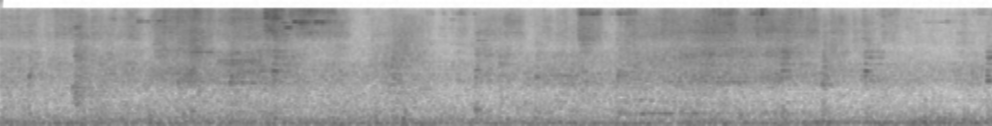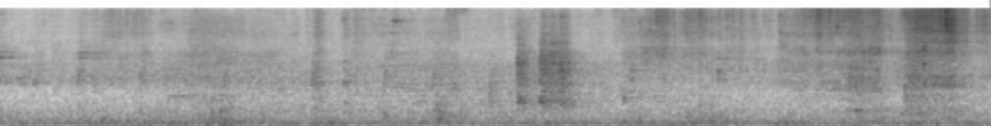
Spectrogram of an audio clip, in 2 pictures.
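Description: Mixed freight cars (covered hoppers, a gondola, coil cars) rolling past: a steady rumble of steel wheels on rail with clickety-clack over the rail joints. Louder clatters come about ten seconds in and again near the end.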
